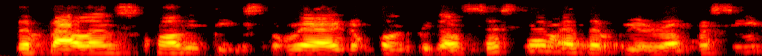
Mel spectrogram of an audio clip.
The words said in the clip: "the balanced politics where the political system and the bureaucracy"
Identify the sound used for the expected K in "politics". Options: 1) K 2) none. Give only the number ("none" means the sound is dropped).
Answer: 2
